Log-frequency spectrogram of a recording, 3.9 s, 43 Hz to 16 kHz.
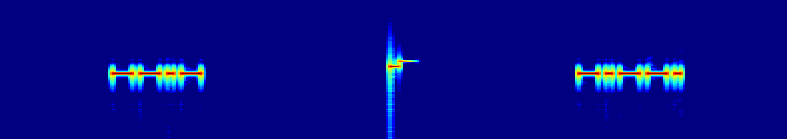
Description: Morse code, heard as a keyed tone, about 36 wpm, 700 Hz. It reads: Q <KN>
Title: Single Character (Letter:Number:Punctuation:Prosign) 35wpm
